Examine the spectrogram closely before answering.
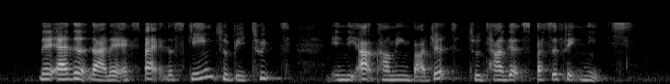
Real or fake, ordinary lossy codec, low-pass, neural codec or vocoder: fake; MP3, 64 kbps; 7.2 kHz; codec, 24 kHz, 6 kbps, HILCodec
